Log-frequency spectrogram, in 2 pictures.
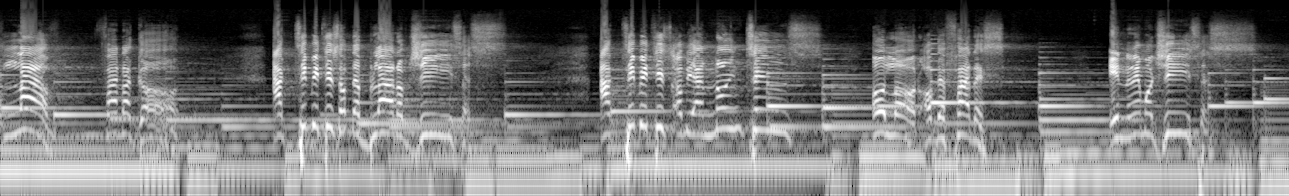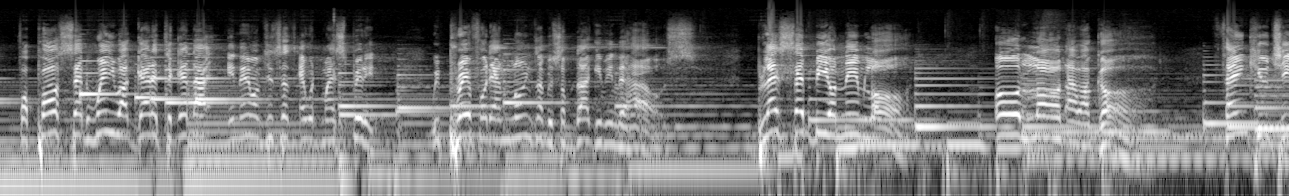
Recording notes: Preached at the Rose of Sharon Cathedral , Catch the Anointing Centre, LA - Acccra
